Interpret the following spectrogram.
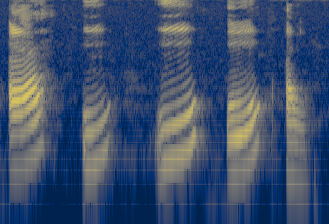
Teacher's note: पश्च जीभ का जो पिछला हिस्सा है वो हम आ उ ओ औ बोलने के लिए उपयोग करते हैं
